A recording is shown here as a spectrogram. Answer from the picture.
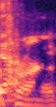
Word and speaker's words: Toronto: how do you spell Toronto t n r o so a lot of people say it like as if it's spelled t r o n n o but it's Toronto but we never say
